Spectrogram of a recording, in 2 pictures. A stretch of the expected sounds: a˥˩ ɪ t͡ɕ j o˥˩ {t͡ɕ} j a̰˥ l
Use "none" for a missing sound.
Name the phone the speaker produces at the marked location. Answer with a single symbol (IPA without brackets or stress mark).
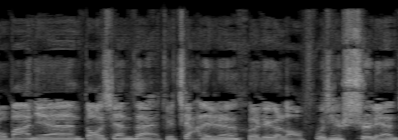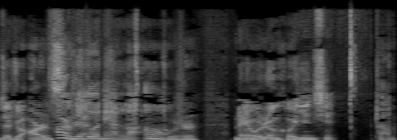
t͡ɕ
